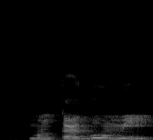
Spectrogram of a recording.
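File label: "mengagumi", Malay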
